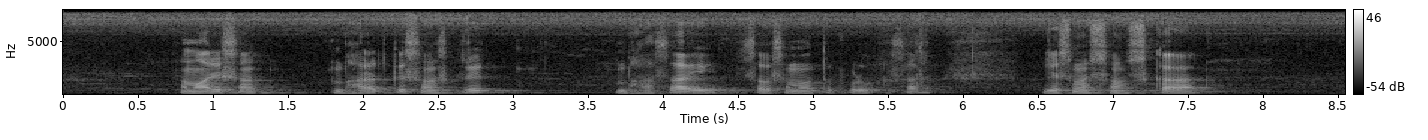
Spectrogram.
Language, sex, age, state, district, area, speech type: Hindi, male, 30-45, Uttar Pradesh, Mau, rural, spontaneous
